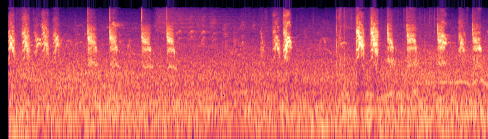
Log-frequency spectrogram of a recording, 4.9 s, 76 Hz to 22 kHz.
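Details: Eurasian tree sparrows at a Tenmangu shrine in Japan, 14 April 2022. They give short, bright chirps in loose bursts, about a dozen in five seconds. There is a quiet gap in the middle and faint background hum.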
